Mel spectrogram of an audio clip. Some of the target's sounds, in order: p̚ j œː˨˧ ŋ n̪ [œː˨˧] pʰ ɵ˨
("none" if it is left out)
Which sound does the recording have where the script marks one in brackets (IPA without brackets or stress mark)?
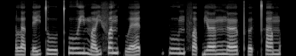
œː˨˧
